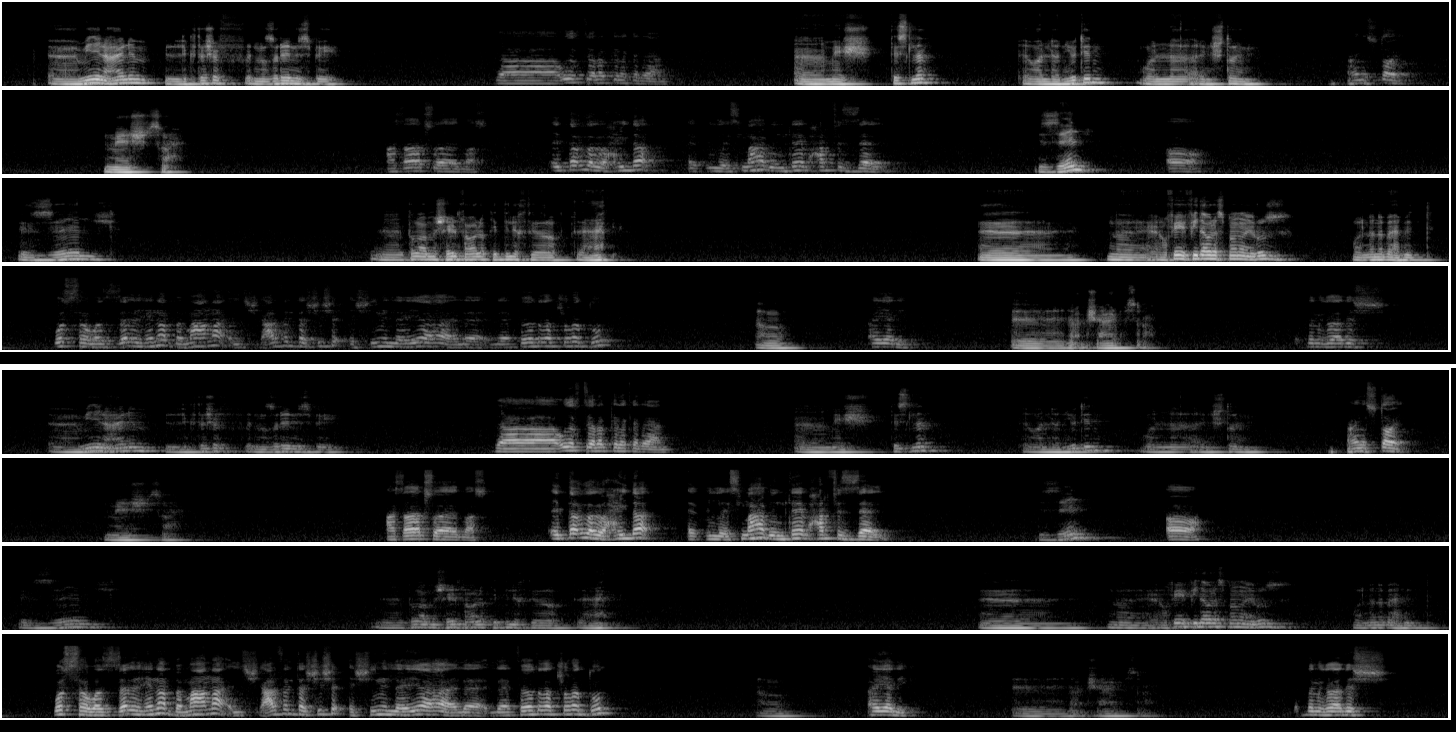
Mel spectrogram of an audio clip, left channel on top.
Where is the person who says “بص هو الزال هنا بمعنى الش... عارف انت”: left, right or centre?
Right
